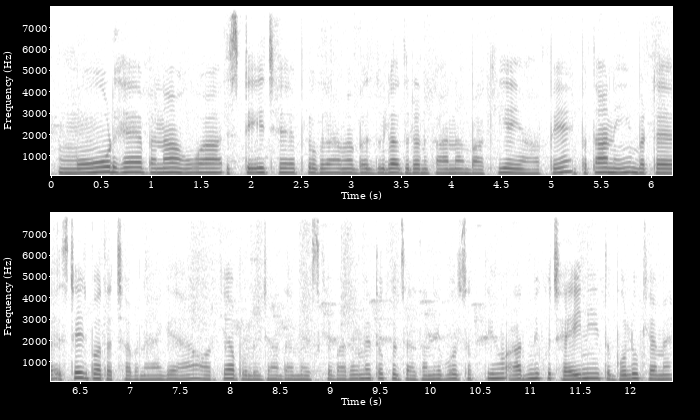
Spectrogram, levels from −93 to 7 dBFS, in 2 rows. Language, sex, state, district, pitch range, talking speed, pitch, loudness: Hindi, female, Bihar, Purnia, 190-215 Hz, 235 wpm, 200 Hz, -45 LUFS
